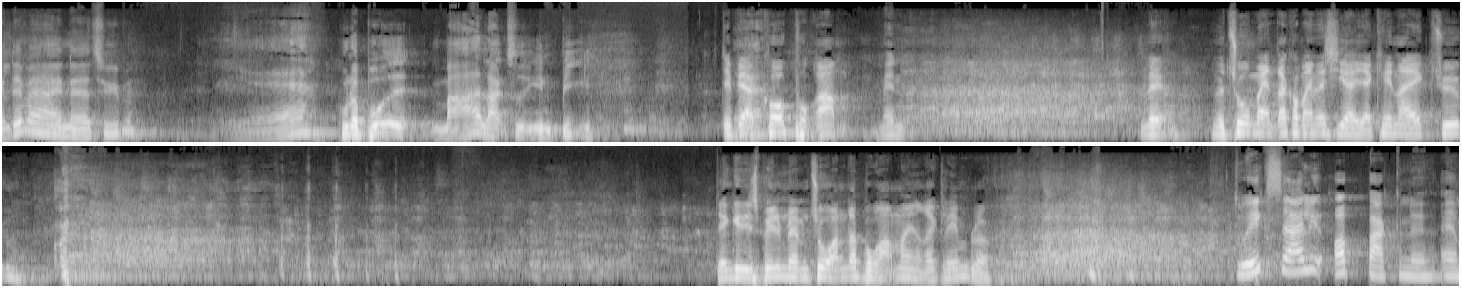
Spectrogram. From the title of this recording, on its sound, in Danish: LIVE fra Comedy Zoo København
